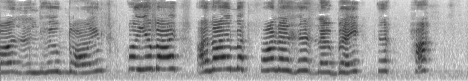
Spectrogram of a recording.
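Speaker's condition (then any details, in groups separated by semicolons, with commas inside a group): Cerebral palsy, spastic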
